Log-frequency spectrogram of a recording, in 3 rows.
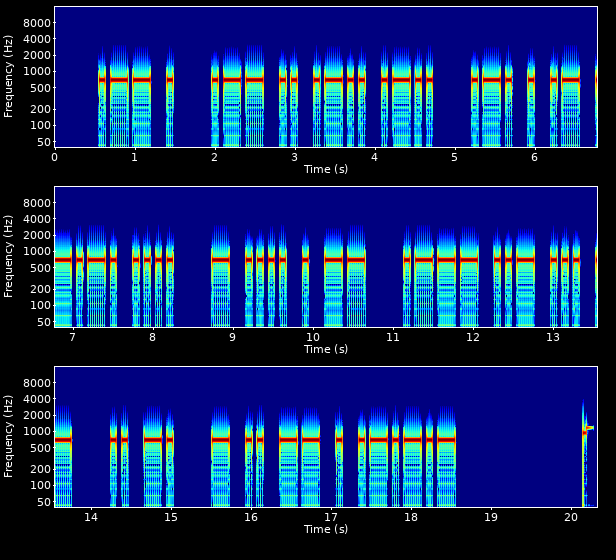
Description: Morse code, heard as a keyed tone, about 17 wpm, 700 Hz. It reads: WE WILL REACH THEM JUST IN TIME.
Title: Sentences from Top 1000 Words - Review Part 2 - 17wpm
